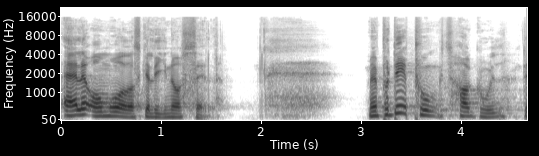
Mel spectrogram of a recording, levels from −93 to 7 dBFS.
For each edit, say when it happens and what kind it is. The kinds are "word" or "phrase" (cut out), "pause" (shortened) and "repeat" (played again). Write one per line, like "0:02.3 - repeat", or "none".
none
